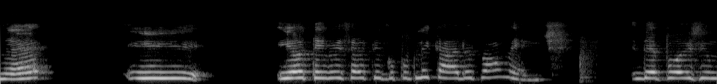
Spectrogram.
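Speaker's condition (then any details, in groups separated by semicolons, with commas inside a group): Cerebral palsy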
